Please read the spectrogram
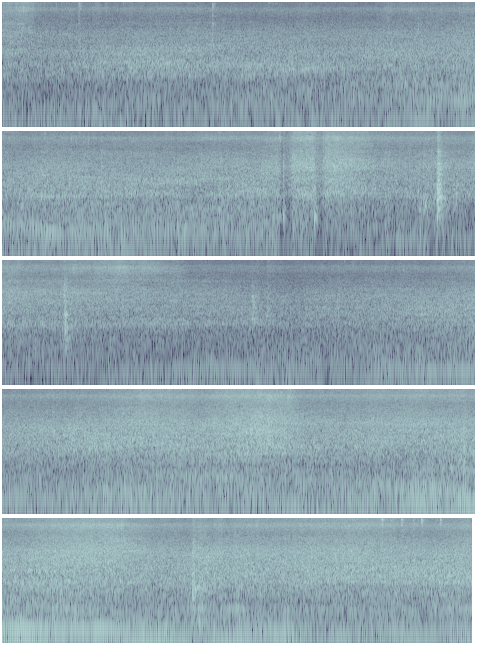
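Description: Steady street noise with traffic, a low vehicle rumble swelling in the second half, and two sharp clinks of utensils around the middle.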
